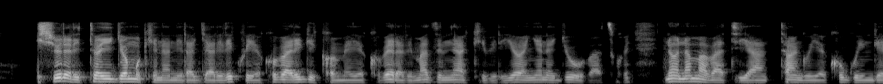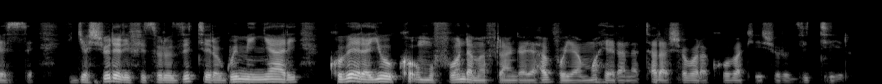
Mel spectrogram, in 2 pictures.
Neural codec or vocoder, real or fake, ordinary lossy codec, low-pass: none; real; AAC, 48 kbps; 7.2 kHz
